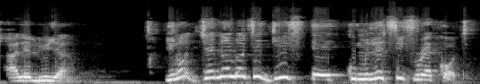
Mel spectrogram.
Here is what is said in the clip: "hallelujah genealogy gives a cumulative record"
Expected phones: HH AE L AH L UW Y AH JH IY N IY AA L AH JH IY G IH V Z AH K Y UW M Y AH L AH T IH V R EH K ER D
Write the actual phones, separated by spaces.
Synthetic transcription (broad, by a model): HH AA L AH L UW Y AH JH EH N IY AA L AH JH IY G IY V AH K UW M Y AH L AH T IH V R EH K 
